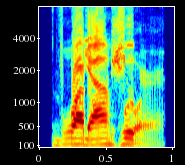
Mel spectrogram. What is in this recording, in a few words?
"voyageur", American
